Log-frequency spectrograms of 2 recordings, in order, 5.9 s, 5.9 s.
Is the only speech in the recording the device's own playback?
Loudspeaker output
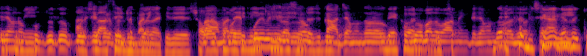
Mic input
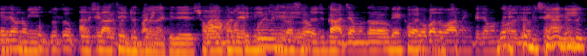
Yes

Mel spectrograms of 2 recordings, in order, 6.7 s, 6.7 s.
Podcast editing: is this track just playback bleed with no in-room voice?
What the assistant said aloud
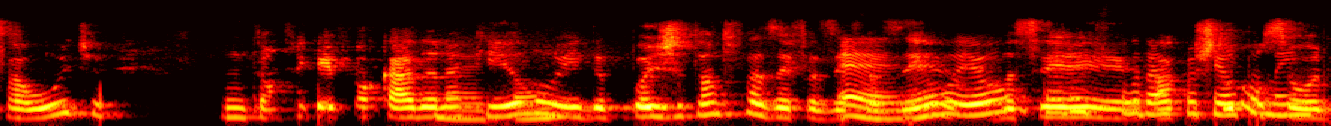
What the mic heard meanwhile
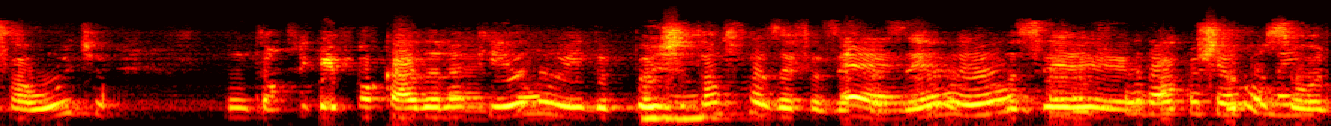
No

